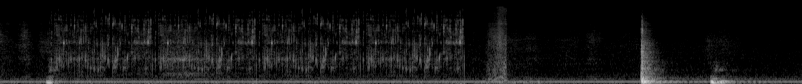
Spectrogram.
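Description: A stream of liquid pouring and trickling for about four seconds: the urine sample being passed. It is followed by a few knocks, the loudest near the end, over a steady low hum.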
